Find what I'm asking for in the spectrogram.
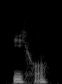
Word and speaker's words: hijo: And where's the stress in each of the words? Hijo, hija. – The second one. – No, it's on the first syllable. – Hijo, hija. – Yeah, first syllable in each case.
